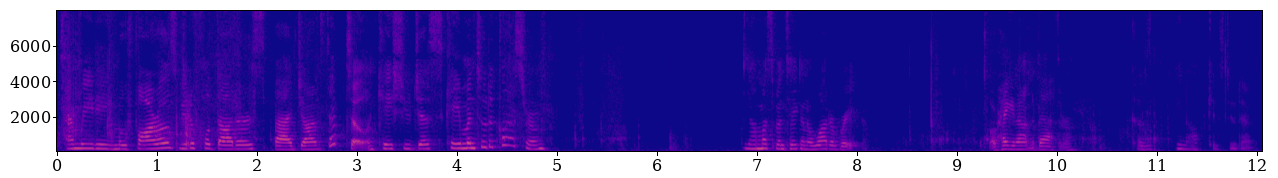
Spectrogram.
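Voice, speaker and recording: A woman's voice: a little high, normal speed, long pauses, slight background noise. A woman teacher reading a picture book aloud to children, with chatty, playful asides. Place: home.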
